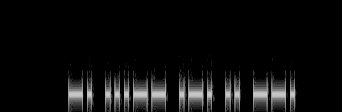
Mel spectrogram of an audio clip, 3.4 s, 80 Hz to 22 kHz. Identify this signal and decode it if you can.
Morse code, heard as a keyed tone, about 26 wpm, 700 Hz. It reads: N3RIG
